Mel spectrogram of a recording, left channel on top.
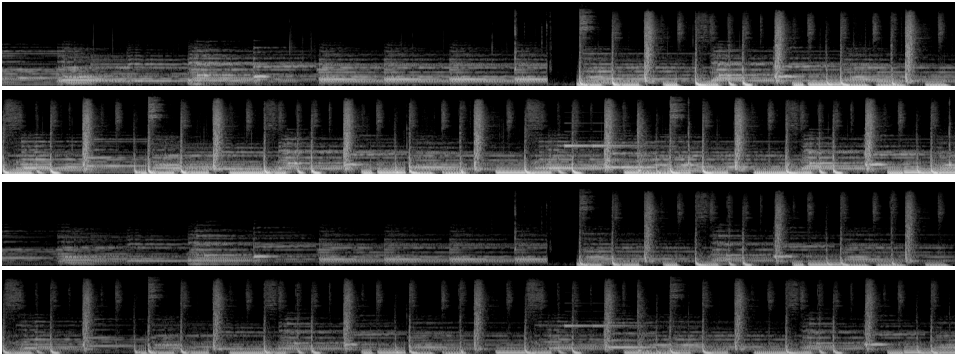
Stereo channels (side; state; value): right; quieter; 7.9 dB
